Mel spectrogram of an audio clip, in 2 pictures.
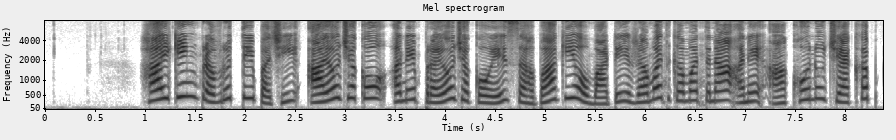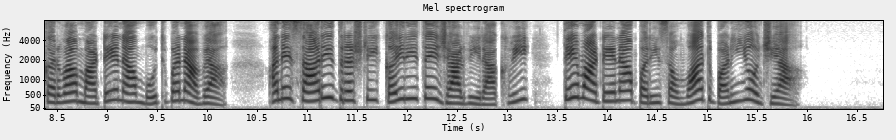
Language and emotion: Gujarati, neutral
